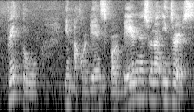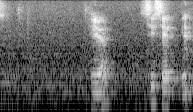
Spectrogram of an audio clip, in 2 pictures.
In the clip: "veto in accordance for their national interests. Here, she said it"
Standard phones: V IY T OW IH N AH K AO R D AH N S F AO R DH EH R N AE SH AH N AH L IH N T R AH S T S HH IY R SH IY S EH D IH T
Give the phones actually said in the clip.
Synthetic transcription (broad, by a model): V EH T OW IH N AH K AO R D AH N S F AO R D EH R N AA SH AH N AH L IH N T AH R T S HH IY R S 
